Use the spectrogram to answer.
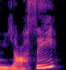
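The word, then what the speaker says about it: Gyasi: It's by I believe you say her last name, Yasi. I think the G is silent. It's G-Y-A-S-I.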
